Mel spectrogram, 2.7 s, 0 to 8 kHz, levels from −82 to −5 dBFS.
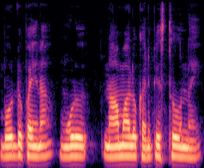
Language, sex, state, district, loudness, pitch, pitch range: Telugu, male, Telangana, Mahabubabad, -15 LUFS, 140 Hz, 135-140 Hz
